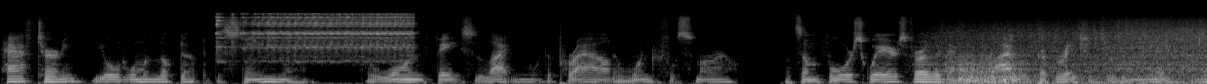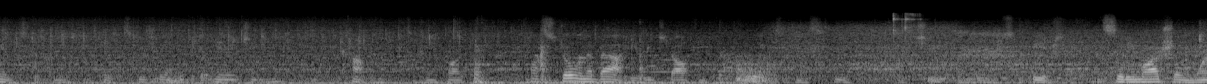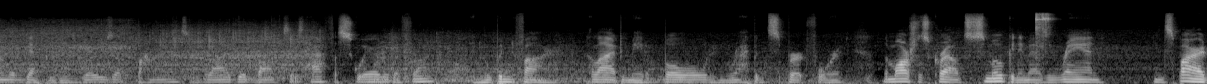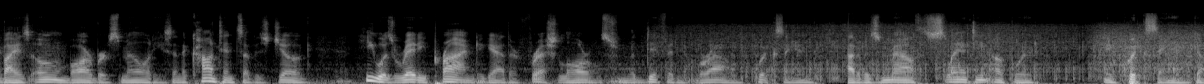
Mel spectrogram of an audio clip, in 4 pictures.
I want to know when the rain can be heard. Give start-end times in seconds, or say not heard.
9.1-48.2.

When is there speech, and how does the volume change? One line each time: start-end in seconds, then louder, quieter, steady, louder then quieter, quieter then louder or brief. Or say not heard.
0.0-48.2 louder.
